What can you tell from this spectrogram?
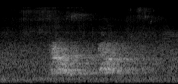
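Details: Two short bursts from a rescued Keeshond, part of a group saved from a New York puppy mill and arriving on 17 February 2014; the paired barks or yips are mid-pitched and spaced about half a second apart against a quiet background.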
